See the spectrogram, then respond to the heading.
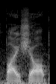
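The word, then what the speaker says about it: Bisharp: is really important oh bishop bishop i like bishop it's a bishop it's a bishop i don't know why the official pronunciation is by shop um sierra's been playing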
